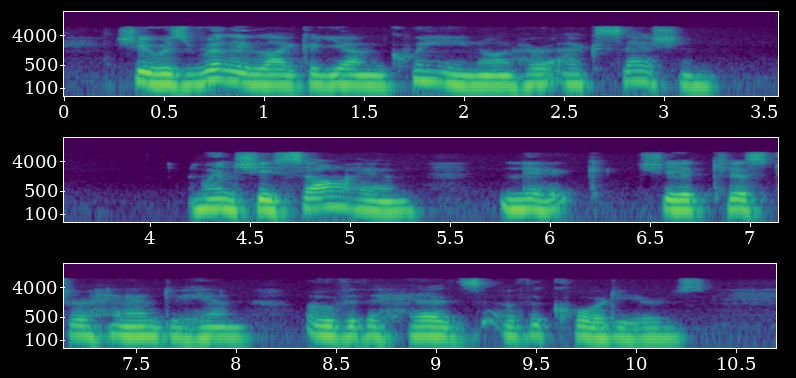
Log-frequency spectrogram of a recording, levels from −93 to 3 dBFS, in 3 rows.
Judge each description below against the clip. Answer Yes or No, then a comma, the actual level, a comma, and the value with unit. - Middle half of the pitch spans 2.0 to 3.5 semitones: Yes, narrow, 2.4 semitones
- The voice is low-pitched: Yes, low, 130 Hz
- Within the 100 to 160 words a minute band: Yes, average, 155 wpm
